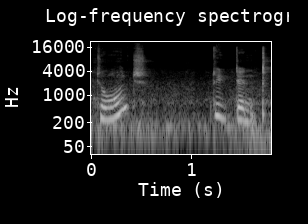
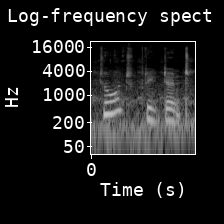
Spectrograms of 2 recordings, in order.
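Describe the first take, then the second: First: "Don't", a long pause, then "pretend"; word by word. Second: Said in the usual way. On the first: Shown as a demonstration. Teacher repeating the phrase for learners, word by word with a pause after "Don't". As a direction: separate "Don't" from "pretend" clearly.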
